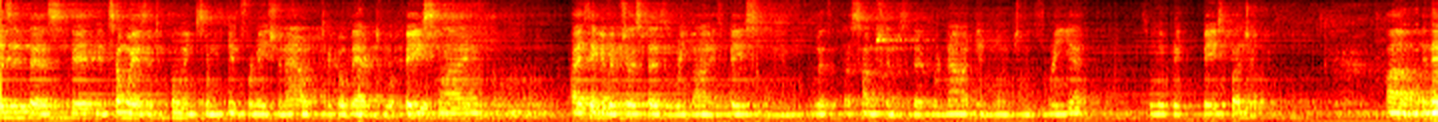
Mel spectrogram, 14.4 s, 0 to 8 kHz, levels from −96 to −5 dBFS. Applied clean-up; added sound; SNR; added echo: neural separator model SepFormer DNS4.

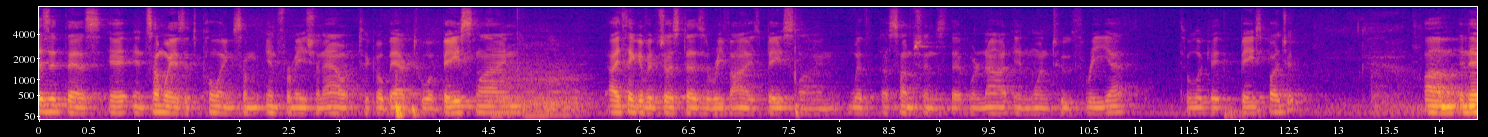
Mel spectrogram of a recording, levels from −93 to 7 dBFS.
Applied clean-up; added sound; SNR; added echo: none; none; none; none.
